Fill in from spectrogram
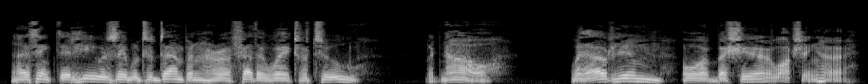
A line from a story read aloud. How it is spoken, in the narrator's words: he sighed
